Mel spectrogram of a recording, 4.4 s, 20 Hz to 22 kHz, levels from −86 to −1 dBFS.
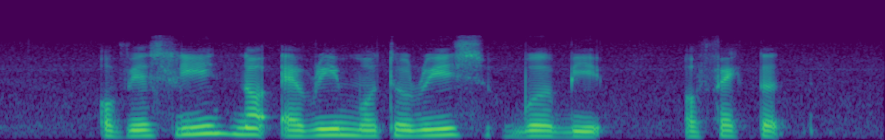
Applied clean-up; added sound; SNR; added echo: none; none; none; none.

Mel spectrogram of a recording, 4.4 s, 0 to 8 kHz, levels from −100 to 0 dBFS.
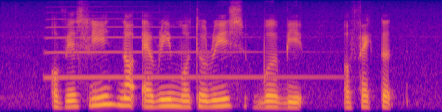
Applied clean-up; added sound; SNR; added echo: none; Trumpet; 18 dB; none.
